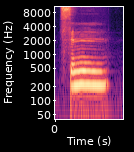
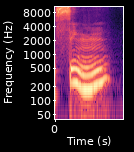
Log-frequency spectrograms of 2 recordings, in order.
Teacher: in sing, the tongue moves back, the tip of the tongue is free, and the closure is right at the back of the mouth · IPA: /ŋ/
